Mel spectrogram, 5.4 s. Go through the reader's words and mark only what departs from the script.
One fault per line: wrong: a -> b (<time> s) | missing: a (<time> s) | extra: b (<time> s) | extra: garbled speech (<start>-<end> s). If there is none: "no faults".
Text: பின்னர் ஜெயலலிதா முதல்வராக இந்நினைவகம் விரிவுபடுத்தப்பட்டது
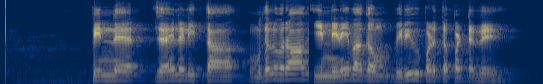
no faults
